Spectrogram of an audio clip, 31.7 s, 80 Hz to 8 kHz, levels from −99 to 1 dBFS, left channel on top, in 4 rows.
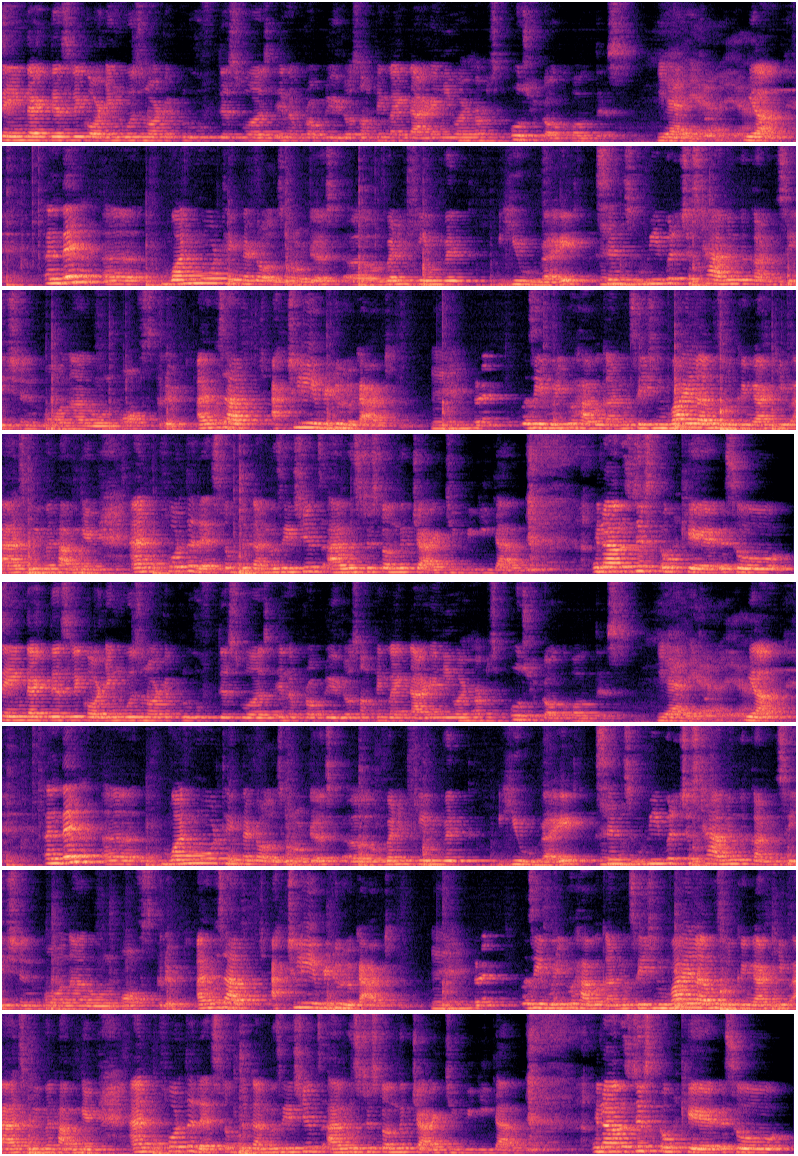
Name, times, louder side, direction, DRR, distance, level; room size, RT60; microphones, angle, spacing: voice 1, 0.0-6.2 7.4-12.6 12.9-20.0 20.3-20.7 21.1-29.0 29.7-31.6, equal, 25° right, -1 dB, 0.8 m, -23 dB
voice 2, 4.6-5.0 6.6-7.5 12.9-13.0 13.9-14.4 20.2-20.6 29.1-29.5, left 1 dB, ahead, -5 dB, 0.8 m, -30 dB
sound 1, 8.0-8.3 8.7-8.9 9.4-9.8 10.2-10.5 10.8-11.1 11.4-12.3 12.7-13.0 13.3-13.8 14.0-15.4 15.7-16.1 16.3-17.2 17.4-18.4 19.1-19.3 19.8-19.9 20.3-20.5 21.3-21.6 22.2-22.3 22.5-25.8 26.1-26.5 27.0-27.8, left 1 dB, 35° left, 0.9 m, -31 dB
3.3 x 3.0 x 4.6 m, 0.81 s
head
